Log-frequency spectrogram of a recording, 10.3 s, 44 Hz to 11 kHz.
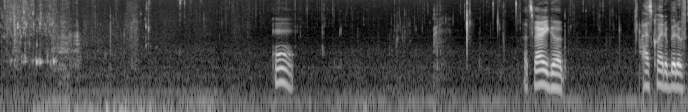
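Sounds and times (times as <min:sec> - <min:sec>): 
coffee poured into a cup for a tasting: 0:00.0 - 0:01.3
low hum: 0:00.0 - 0:10.3
speech: 0:04.1 - 0:04.4, 0:07.9 - 0:08.6, 0:09.6 - 0:10.3.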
